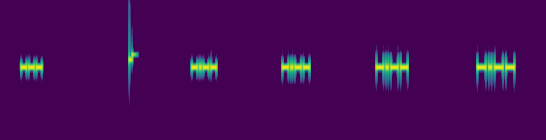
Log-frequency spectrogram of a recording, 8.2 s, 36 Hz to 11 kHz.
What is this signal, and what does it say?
Morse code, heard as a keyed tone, about 38 wpm, spaced as for 8 wpm, 700 Hz. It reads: O YYYY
